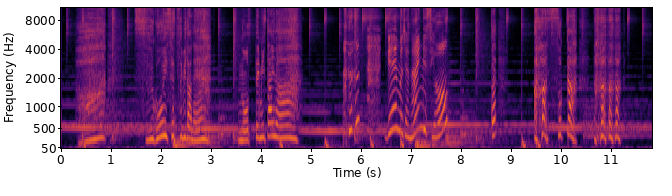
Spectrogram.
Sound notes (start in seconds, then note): 5.6 giggle; 10.6 awkward laugh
